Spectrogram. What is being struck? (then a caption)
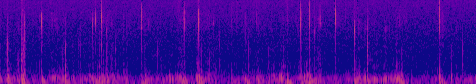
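Stack of beeswax-coated cotton wraps. Long nail tips tap along the top edge of a stack of flat beeswax-coated cotton wraps. The result is a steady run of soft, quick, dull taps, mostly low and muffled with brief faint clicks, and each tap dies away almost at once.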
